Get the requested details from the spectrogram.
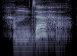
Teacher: হলকের শুরু হইতে 2টি হরফ উচ্চারিত হয়, হামজা, হা।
